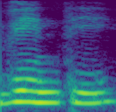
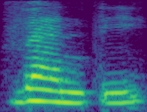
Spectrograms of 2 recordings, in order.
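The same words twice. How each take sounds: First: "ভেন্তি" with narrow first vowel, vein-ti; wrong venti vowel. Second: "ভেন্তি" with open first vowel, ven-ti; correct open e. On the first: Teacher showing a frequent mistake, narrow-e "ভেন্তি". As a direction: close up the e in "ভেন্তি". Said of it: "এটি আসলে ভুল উচ্চারণ". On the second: Teacher correcting twenty, open-e "ভেন্তি". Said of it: "আমরা উচ্চারণ করব". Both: Shown as a demonstration.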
